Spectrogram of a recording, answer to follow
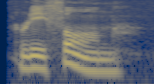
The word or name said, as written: reform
